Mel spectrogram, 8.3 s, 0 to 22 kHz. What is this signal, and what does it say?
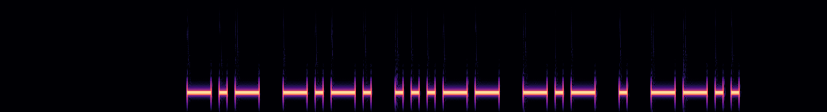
Morse code, heard as a keyed tone, about 15 wpm, 700 Hz. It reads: KC3KEZ
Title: USA Call Signs - 6 Characters - Repeated 3x - 15wpm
